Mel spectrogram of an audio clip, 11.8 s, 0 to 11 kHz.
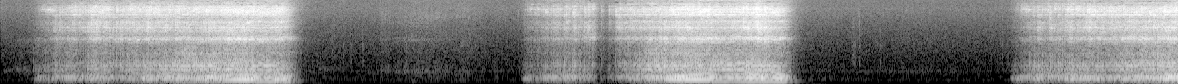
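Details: Snoring in a man who claims he wasn't even asleep: loud, rough, rattling snores on each breath, about 13 a minute, with silent pauses between them.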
